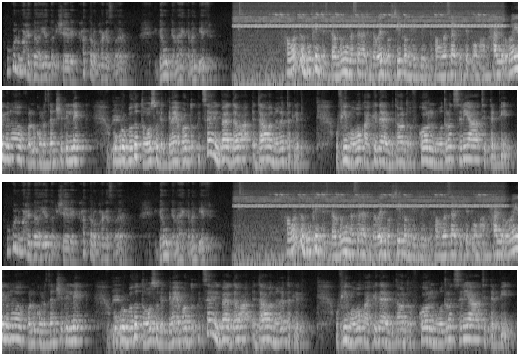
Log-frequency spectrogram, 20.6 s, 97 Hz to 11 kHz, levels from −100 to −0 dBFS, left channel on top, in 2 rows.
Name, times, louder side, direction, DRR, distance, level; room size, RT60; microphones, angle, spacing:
voice 1, 0.1-2.5 2.8-4.2 12.4-12.8 17.0-17.3, right 1 dB, 5° left, 1 dB, 1.6 m, -39 dB
sound 1, 4.6-10.0, left 5 dB, 35° left, 1.5 m, -34 dB
voice 2, 5.6-11.9 12.2-16.2 16.6-20.4, left 2 dB, 60° left, -3 dB, 2.3 m, -29 dB
14.5 x 6.0 x 4.7 m, 0.76 s
head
